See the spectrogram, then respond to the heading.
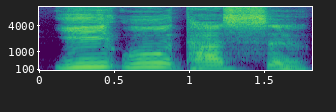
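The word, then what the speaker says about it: Ἰούδας: 그래서 이게 이우다스 그렇게 발음해야 맞습니다.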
